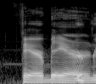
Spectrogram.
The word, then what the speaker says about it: Fairbairn: I went Fairburn or whatever. It's spelled like B A at the end. It's B A I R N. So it's like Bairn.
